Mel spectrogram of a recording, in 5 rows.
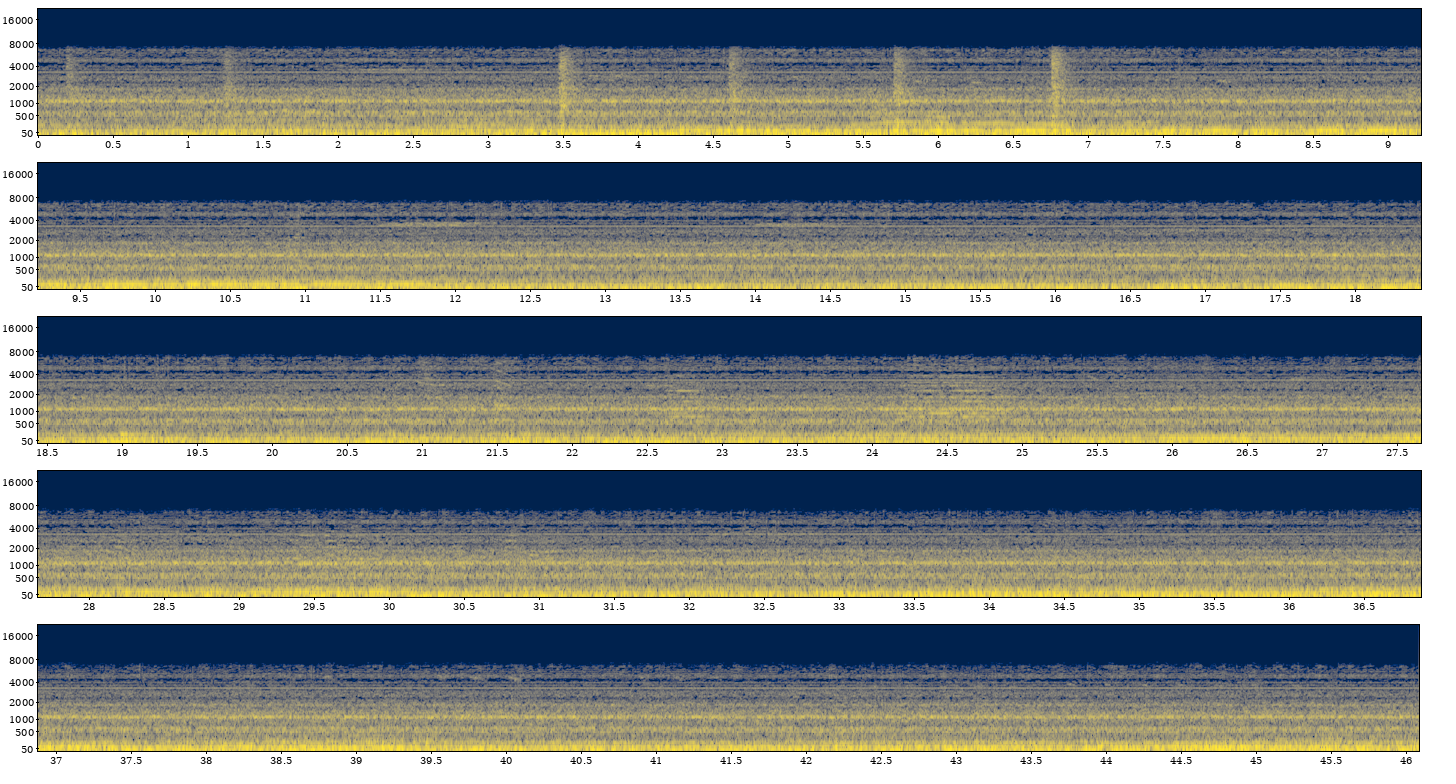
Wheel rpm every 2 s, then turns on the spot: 0, 0, 0, 0, 0, 0, 0, 0, 0, 0, 0, 0, 0, 0, 0, 0, 0, 0, 0, 0, 0, 0, 0.
none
